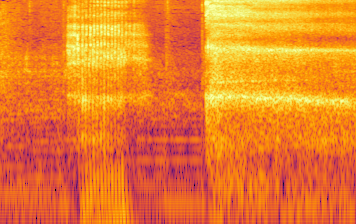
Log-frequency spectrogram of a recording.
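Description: A man snores: two loud, rasping snores, the first short and the second starting after a pause and continuing to the end.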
